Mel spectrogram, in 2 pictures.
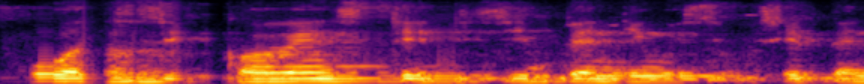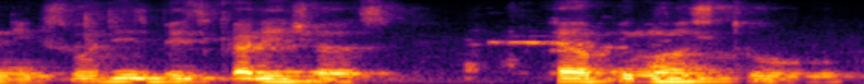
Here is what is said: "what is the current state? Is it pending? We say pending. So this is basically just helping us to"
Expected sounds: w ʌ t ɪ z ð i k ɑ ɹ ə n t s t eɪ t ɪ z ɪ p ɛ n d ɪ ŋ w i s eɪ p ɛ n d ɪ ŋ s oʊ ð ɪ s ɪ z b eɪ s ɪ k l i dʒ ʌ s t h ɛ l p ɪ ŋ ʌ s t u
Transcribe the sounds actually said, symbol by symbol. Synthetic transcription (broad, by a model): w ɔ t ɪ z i k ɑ ɹ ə n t s t eɪ t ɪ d ɪ p ɛ n d ɪ ŋ w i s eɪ p ɛ n d ɪ ŋ s oʊ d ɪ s b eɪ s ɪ k l i dʒ ʌ s t h ɛ l p ɪ ŋ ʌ s t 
